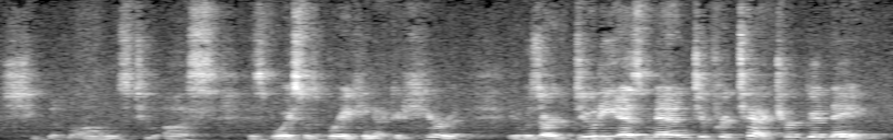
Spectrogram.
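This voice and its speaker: A man reads literary fiction aloud with dramatic delivery. His voice sits a little high. It is captured from some distance in an echoey room. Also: moderate pace, mellow. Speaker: story reader. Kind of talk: dramatic literary reading on stage. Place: live stage reading in a room. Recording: echoey room, distant mic, faint noise.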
